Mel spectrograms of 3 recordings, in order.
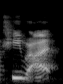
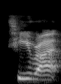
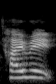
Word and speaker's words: T-Rat: So our community chat podcast, Tomboy T-Rat, yes, it's pronounced as T-Rat, not tirade, but T-Rat, the way we like to say it, featuring both of us, has become Asia's biggest all-female comedy chat podcast.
